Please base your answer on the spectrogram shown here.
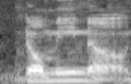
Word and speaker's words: Domeno: Startime summer Daniel Domino is how it's pronounced. Domino.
